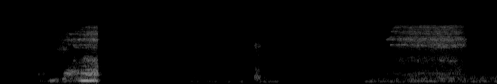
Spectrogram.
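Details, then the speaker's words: Oscar, a sleeping dog, snores in a quiet room with rough, rattly breaths and a whistling edge. "Maybe they're snoring. This dog, I think, is snoring in every single one of my videos."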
